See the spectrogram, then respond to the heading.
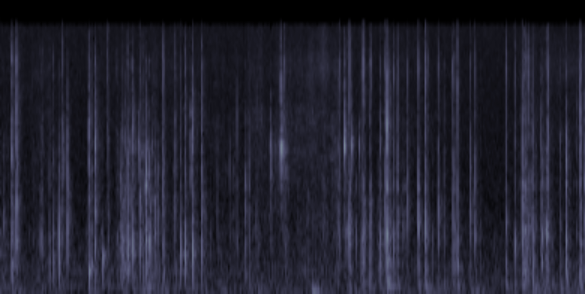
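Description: Long red nails scratch, tap and squeeze a small, hollow, apparently empty cylindrical green vinyl zip pencil case. The result is a quiet, dry stream of crinkly, crackling taps and scrapes with a bright edge and no ring, like a rapid patter.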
